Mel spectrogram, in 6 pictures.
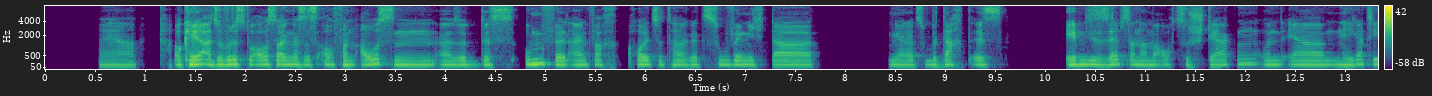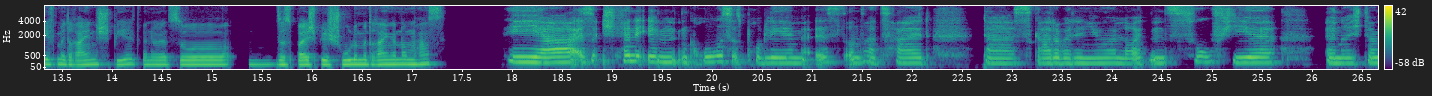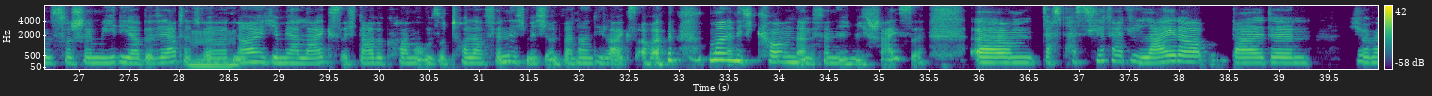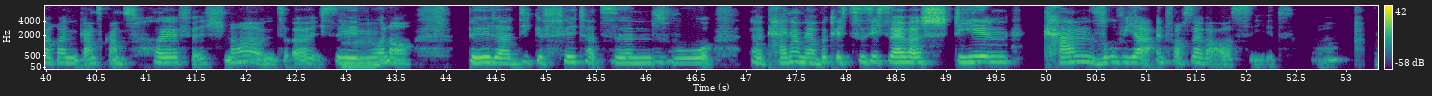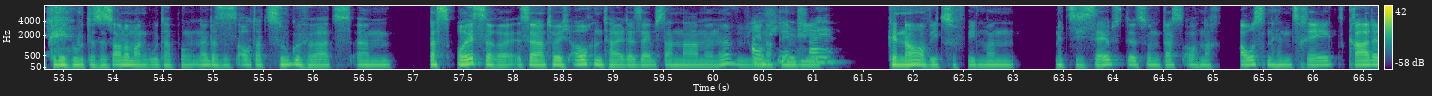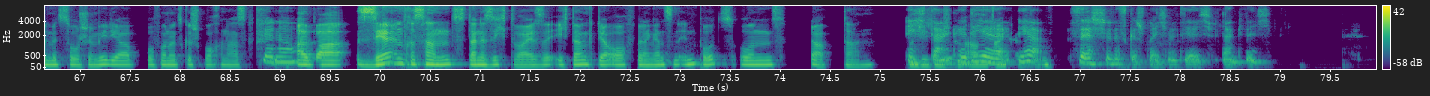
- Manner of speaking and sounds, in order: other noise; laughing while speaking: "aber"; other background noise
- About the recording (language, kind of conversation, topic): German, podcast, Was ist für dich der erste Schritt zur Selbstannahme?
